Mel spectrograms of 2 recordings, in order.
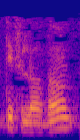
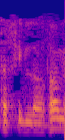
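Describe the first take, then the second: First: The word is said like 'tafel', meaning tasteless. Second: The word is said the ordinary way. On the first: The speaker calls it right. "אלא תפיל לו עבום, לשון תפלו, לשון דבר תפל" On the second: The speaker calls it wrong. "לא"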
